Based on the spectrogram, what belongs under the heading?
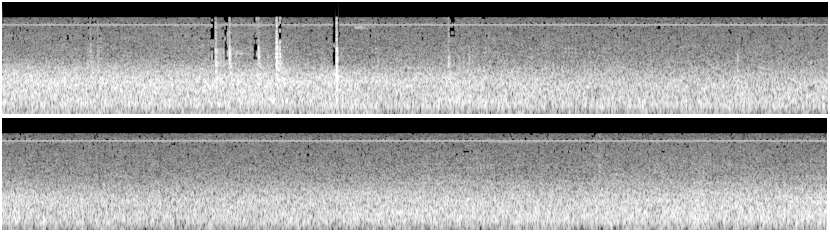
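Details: Quiet indoor room tone with a steady faint hum, a high constant whine and a few soft ticks and rustles near the start; no animal voice is heard.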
